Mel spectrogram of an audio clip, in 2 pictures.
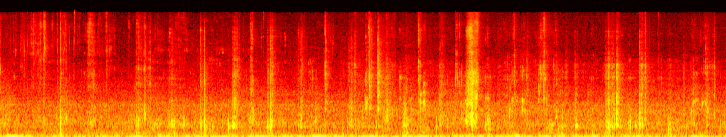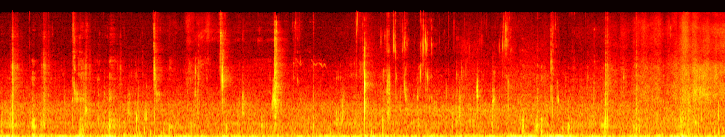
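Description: A person chewing a mouthful of fried red tilapia close to a clip-on microphone: irregular wet mouth clicks and smacks throughout.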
